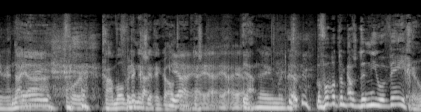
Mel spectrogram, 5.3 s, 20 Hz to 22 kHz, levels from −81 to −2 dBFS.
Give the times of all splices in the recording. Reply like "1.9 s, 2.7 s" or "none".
1.3 s, 4.3 s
